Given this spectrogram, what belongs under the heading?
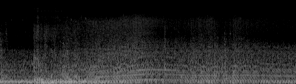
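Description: A vehicle drives across the Miramar map in PUBG, its engine a steady droning roar with a shifting pitch, heard alone without talk.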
